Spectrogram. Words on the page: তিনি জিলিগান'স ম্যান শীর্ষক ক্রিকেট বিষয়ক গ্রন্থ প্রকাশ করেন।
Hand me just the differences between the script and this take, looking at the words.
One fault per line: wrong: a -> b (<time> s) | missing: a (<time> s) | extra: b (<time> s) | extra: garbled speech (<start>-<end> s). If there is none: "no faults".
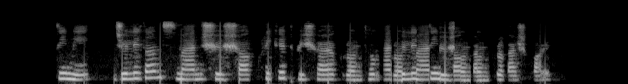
extra: garbled speech (3.8-4.9 s)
